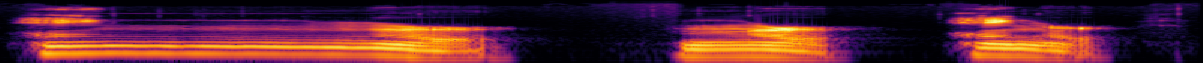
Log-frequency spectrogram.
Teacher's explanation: When I change these words with er, I don't pronounce the g sound. It's just the nasal linked together with the Together, hanger, hanger.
